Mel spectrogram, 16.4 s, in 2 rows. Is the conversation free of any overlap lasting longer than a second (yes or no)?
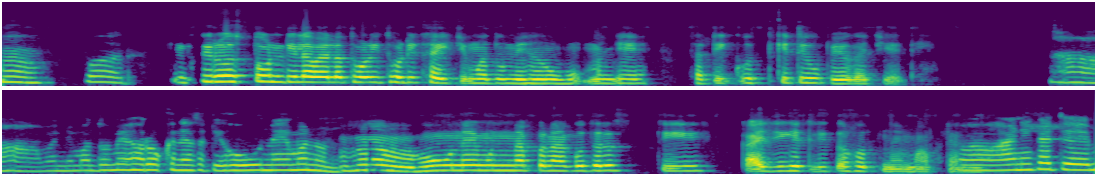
yes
